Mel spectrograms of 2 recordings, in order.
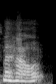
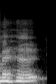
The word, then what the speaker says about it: Mahout: with here the first one is mahout or mahoot depends on who you talk to and how you pronounce it and this is a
